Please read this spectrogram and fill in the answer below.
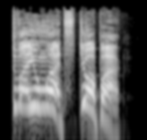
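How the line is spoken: Shouted. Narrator (Russian): крикнул я

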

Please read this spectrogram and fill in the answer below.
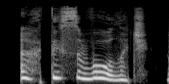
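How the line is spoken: Breathed out. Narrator (Russian): выдохнула Лариса

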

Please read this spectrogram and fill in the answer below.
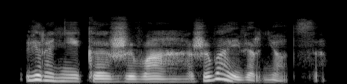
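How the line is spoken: Whisper, holding back tears. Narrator (Russian): сдержалась, не заплакала, когда услышала о смерти, прошептала

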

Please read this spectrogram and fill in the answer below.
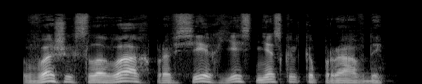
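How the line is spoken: Quiet. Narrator (Russian): проговорил тихо Алеша

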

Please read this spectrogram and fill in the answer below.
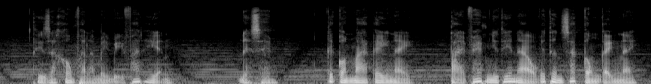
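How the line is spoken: Muttering. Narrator (Vietnamese): Thông lẩm bẩm

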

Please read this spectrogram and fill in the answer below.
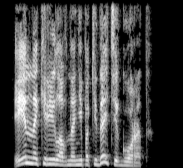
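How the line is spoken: Shout. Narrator (Russian): крикнул кто-то

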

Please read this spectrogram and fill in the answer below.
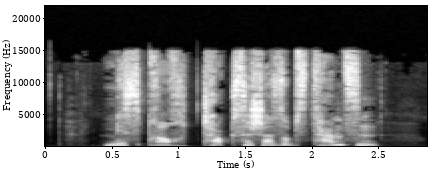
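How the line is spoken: Prosecutor interjecting. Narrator (German): ruft Staatsanwalt Bell dazwischen

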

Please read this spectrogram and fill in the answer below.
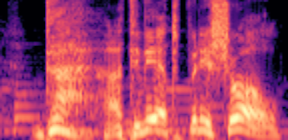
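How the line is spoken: Joyful exclamation. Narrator (Russian): радостно воскликнул тот

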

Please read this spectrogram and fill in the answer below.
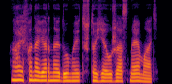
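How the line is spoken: Upset moan. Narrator (Russian): огорченно простонала волчица

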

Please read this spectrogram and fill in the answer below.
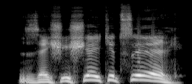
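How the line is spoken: Roared. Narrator (Russian): проревел Курланд

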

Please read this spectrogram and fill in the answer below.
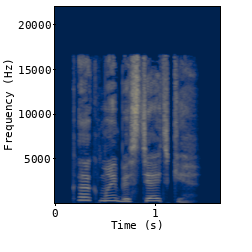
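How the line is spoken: Sighing girl's reply. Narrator (Russian): вздохнув, ответила девушка

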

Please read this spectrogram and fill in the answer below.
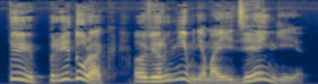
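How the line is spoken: Roaring. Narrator (Russian): взревел его собеседник

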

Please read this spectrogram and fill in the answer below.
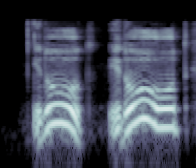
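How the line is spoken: Soldiers shouting. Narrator (Russian): закричали красноармейцы

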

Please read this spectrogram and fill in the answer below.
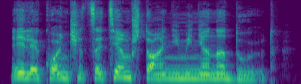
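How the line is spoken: Snapping retort. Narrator (Russian): огрызнулся он

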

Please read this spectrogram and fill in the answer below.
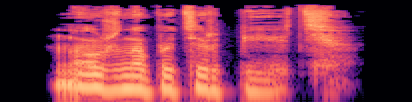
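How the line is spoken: Ingratiating whisper. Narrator (Russian): вкрадчиво прошептал Ранхаш

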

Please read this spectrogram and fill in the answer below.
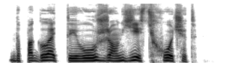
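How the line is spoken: Mumbling. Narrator (Russian): пробормотал Итан

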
